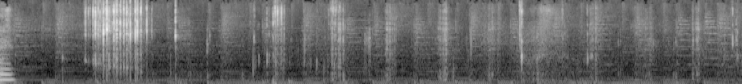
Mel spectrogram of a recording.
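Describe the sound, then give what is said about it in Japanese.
A crisp bite into the base of a plant stem: one loud, sharp crunch near the start, then many smaller crackling crunches of chewing that continue at a lower level to the end. “茎の根元の方をですね、ちょっとガジッとかじってもらうと”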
